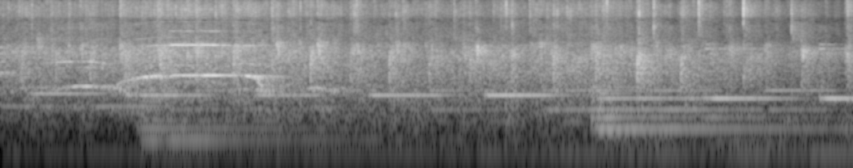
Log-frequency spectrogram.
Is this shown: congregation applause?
yes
